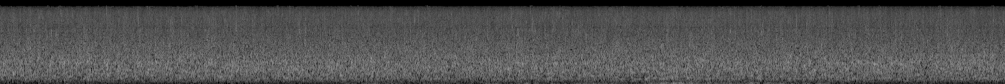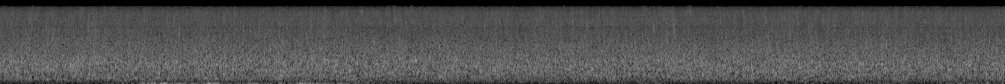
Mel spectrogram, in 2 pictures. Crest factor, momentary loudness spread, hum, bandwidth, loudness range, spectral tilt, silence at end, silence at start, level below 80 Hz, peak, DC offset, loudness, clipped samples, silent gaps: 18 dB; 1 LU; none; 17 kHz; 0 LU; 0 dB/octave; 0 s; 0 s; -52 dBFS; -10 dBFS; under 0.1%; -26 LUFS; under 0.1%; none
